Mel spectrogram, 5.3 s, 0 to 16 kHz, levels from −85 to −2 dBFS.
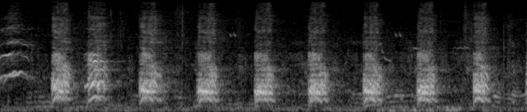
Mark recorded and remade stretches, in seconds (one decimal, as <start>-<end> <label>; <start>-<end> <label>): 0.0-1.6 recorded; 1.6-4.8 remade; 4.8-5.3 recorded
